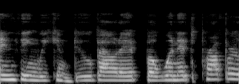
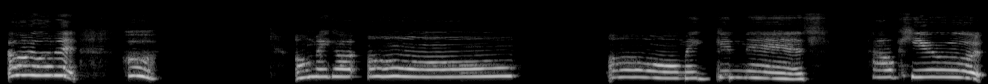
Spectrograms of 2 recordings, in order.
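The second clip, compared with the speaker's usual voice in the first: high, breathy coos of delight; gushing over a gift from a friend; high gushing awe; 9 semitones higher, much slower than usual. Real, not acted. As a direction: coo like seeing a kitten. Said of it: "I'm freaking out".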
